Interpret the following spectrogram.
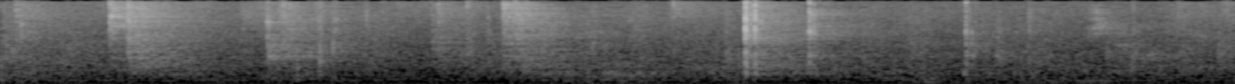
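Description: Classroom handling sounds: paper rustling and small knocks and clicks on school desks, in several short separate bursts, with the sharpest click a little past halfway.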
